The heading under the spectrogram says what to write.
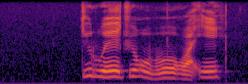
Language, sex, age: Northern Sotho, male, 20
